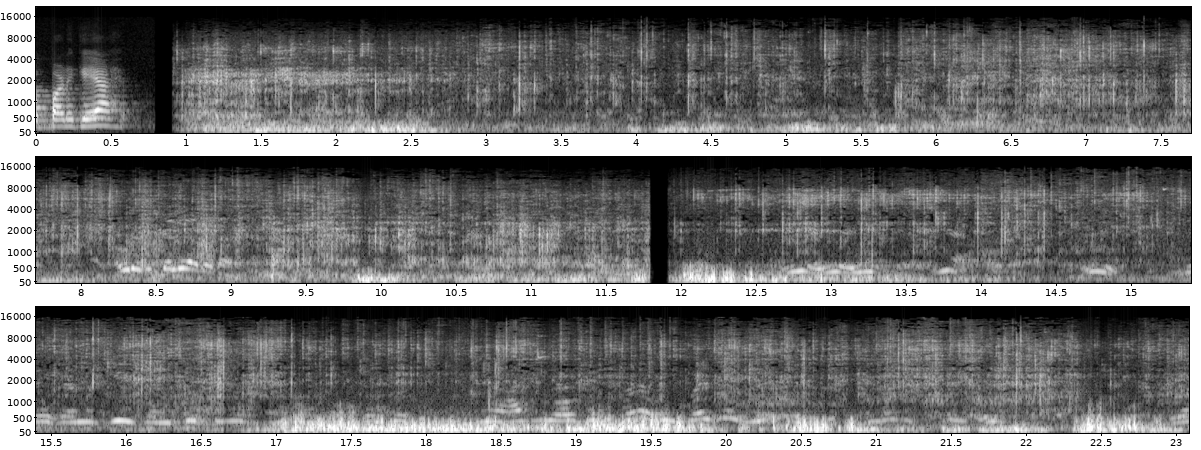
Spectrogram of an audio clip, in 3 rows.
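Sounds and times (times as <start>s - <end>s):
brush fire crackling and rushing: 0.9s - 23.0s
faint voices: 12.6s - 22.2s.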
